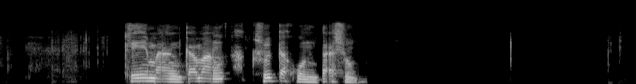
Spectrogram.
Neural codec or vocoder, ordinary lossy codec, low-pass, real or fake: codec, 44.1 kHz, 7.8 kbps, Pupu-Codec; Opus, 24 kbps; 7.2 kHz; fake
